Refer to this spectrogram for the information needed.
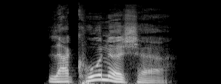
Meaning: inflection of lakonisch: 1. strong/mixed nominative masculine singular 2. strong genitive/dative feminine singular 3. strong genitive plural
- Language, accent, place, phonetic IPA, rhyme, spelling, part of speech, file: German, Germany, Berlin, [ˌlaˈkoːnɪʃɐ], -oːnɪʃɐ, lakonischer, adjective, De-lakonischer.ogg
